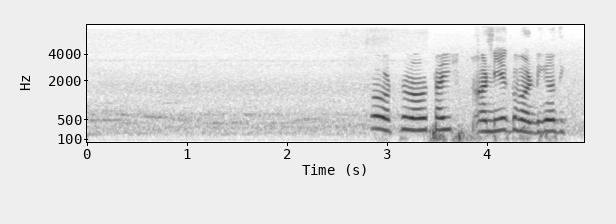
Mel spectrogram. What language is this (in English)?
Punjabi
